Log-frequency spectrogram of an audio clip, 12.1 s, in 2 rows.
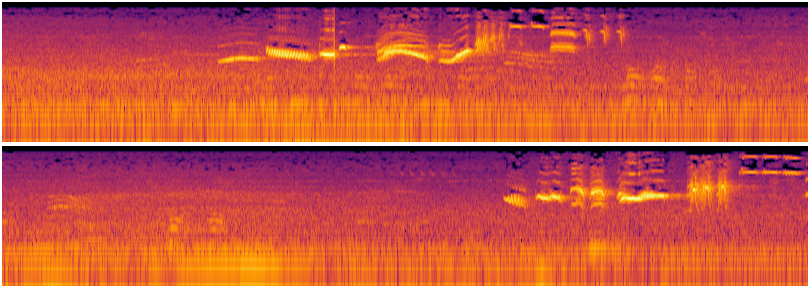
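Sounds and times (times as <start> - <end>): bird singing whistled notes: 1.0 - 4.8, 9.8 - 12.0.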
